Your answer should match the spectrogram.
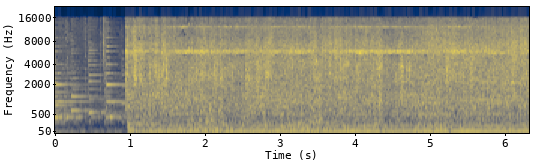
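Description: A farm tractor engine runs loud and steady, a dense low rumble with a constant droning hum, preceded by about a second of tonal music at the start.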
